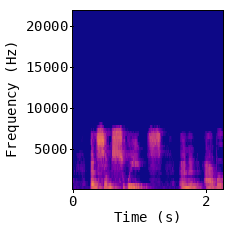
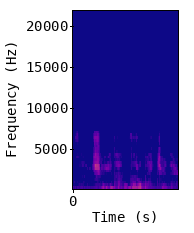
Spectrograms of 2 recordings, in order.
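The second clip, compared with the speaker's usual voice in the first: whisper; 23 dB quieter, faster than usual. Real, not acted. Aside while showing a picture.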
